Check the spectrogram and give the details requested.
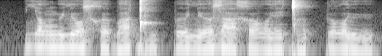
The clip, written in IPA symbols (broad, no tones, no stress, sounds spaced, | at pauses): ʎ i lˠ ŋ y lʲ ɔ z x œ b a ɡ͡ǃ i pː ø lʲ œ z a x œ lˠ j e ɡ͡ǀ œ pː y lˠ j y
